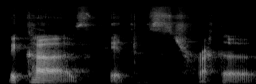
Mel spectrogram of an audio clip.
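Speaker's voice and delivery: "Strachan" langsam und leiser in die Länge gezogen; drawn-out Strachan. Shown as a demonstration. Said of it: "when me call his name".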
